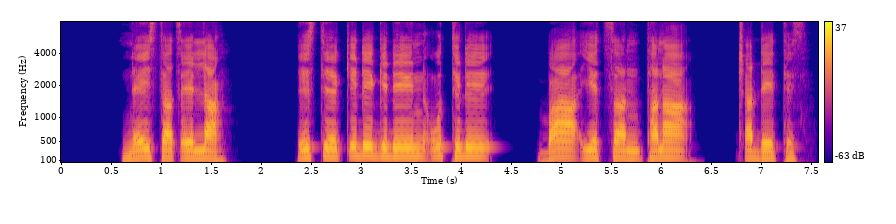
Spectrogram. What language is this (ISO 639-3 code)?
gmv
